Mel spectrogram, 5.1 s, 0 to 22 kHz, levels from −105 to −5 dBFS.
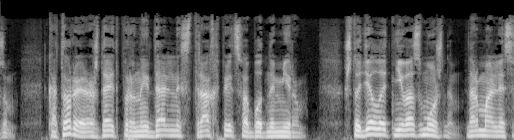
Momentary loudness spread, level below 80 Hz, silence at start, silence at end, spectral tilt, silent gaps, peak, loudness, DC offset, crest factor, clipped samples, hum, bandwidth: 8 LU; -48 dBFS; 0 s; 0 s; -5.5 dB/octave; none; -8 dBFS; -20 LUFS; under 0.1%; 12 dB; under 0.1%; none; 14 kHz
